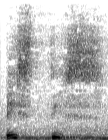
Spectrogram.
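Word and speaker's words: πίστις: Entonces, para empezar, la palabra fe es una palabra griega que que se escribe o suena pistis.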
